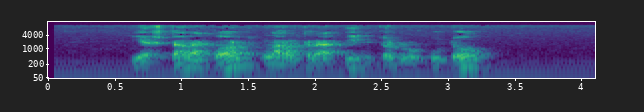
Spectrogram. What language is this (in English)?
Catalan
